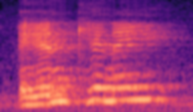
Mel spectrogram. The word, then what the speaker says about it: Ankeny: It's Ankeny, Iowa. It's Ankeny. That's what it looks like.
